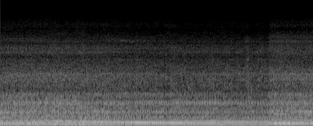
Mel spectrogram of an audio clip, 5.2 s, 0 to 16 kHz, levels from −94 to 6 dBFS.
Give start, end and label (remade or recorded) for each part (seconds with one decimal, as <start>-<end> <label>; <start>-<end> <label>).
0.0-0.8 recorded; 0.8-1.4 remade; 1.4-2.5 recorded; 2.5-3.1 remade; 3.1-3.6 recorded; 3.6-4.3 remade; 4.3-5.2 recorded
